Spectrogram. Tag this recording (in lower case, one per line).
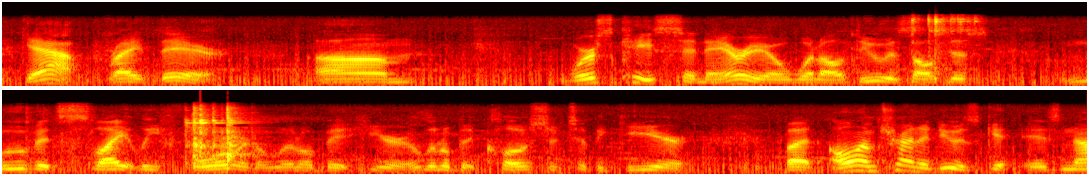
speech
